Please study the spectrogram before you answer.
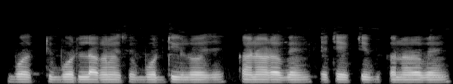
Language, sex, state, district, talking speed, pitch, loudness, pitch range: Bengali, male, West Bengal, Paschim Medinipur, 185 wpm, 115 Hz, -17 LUFS, 110-115 Hz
